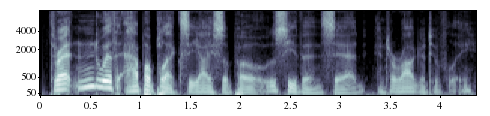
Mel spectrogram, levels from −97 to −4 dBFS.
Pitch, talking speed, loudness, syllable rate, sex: 100 Hz, 125 wpm, -21 LUFS, 5.5 syllables/s, male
